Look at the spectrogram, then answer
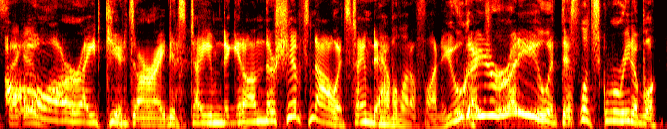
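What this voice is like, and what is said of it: Pirate character voice. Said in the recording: “Pirate Night ... in that voice ... you can't break character either ... what happened to pirates?”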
